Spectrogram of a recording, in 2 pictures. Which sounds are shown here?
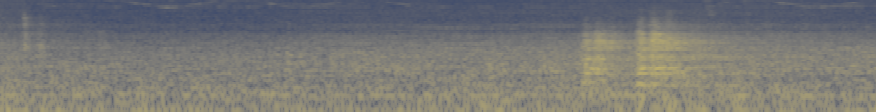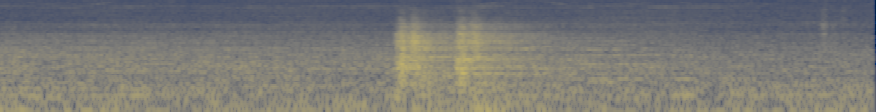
non-machinery impact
